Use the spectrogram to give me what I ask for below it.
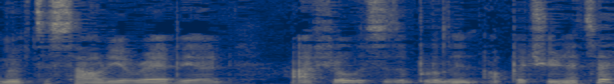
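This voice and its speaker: A man's very deep, low voice against a quiet background. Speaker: English teacher. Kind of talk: job application video monologue. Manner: hesitant, many fillers.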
